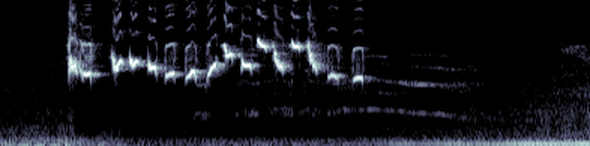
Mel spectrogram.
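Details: Orange-headed thrush singing as a lure to get other birds singing: a fast string of about fifteen sharp whistled notes over two seconds, wavering up and down, then fading to quiet background.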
